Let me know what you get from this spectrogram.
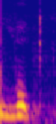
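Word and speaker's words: bouquet: Bunch of flowers কে বলা হয় বুকে।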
